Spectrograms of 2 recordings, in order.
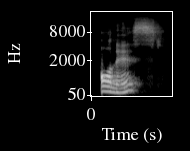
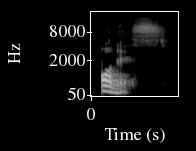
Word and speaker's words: honest: Sometimes in English, we may have a consonant at the beginning of a word, but that consonant is silent. For example, an honest man. Not honest, but honest.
